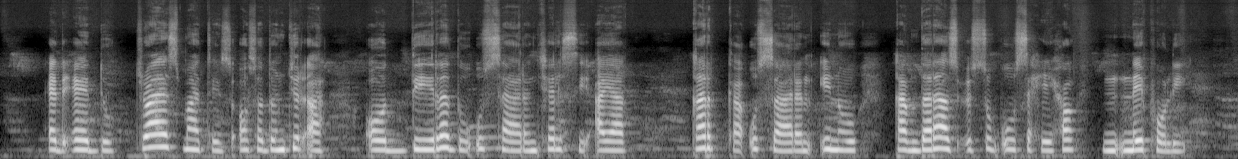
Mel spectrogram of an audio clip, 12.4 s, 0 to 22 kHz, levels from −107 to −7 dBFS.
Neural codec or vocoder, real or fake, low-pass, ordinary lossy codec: none; real; none; none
